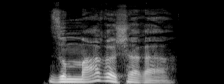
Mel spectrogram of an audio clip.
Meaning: inflection of summarisch: 1. strong/mixed nominative masculine singular comparative degree 2. strong genitive/dative feminine singular comparative degree 3. strong genitive plural comparative degree
- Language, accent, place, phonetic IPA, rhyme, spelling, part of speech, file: German, Germany, Berlin, [zʊˈmaːʁɪʃəʁɐ], -aːʁɪʃəʁɐ, summarischerer, adjective, De-summarischerer.ogg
